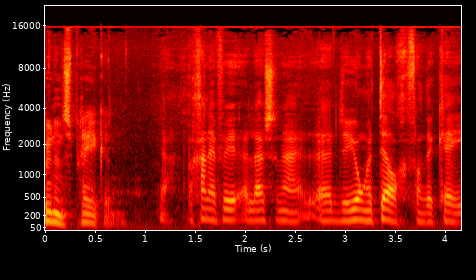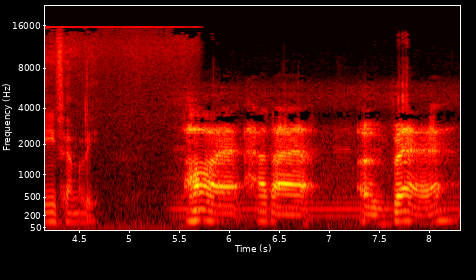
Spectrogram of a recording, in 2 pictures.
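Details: Adult male speaker; normal speech.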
